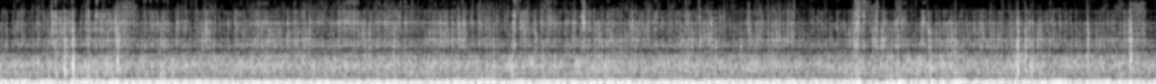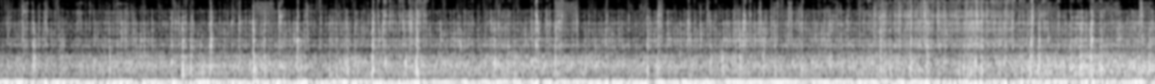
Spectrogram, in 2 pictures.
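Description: Bicycle tyres rolling over wooden boardwalk planks, heard through a handlebar-mounted GoPro: a steady low rumble with many irregular clicks and knocks as the wheels cross the boards.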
